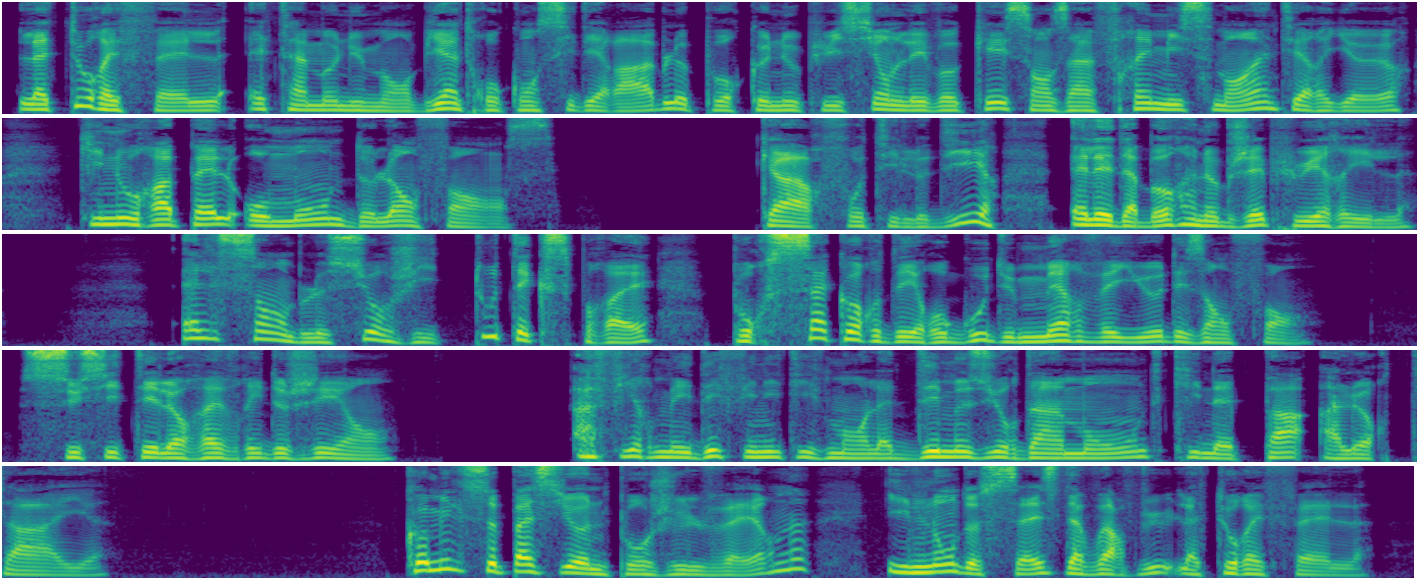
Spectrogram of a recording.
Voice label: Narration Audiobooks, French Voiceover; Tour Eiffel; Hörbücher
